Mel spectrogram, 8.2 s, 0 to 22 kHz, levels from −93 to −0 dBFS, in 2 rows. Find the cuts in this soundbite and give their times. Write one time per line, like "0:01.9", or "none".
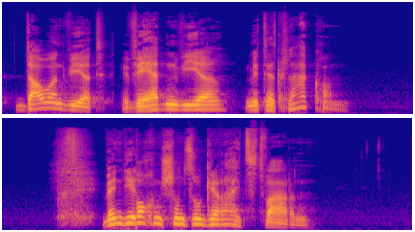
0:01.1
0:02.3
0:02.7
0:05.4

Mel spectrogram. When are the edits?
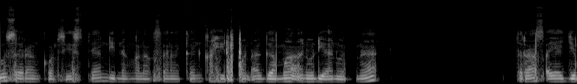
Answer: none

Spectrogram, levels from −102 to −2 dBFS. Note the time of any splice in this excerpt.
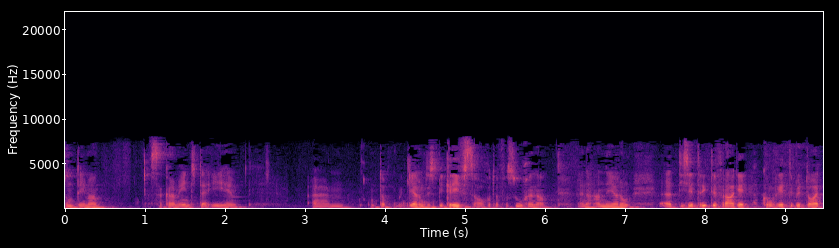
0:02.8

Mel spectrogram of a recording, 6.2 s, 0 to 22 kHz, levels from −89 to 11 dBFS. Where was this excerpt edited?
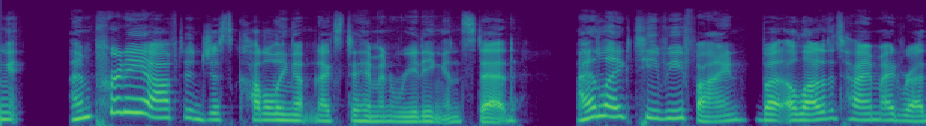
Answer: none

